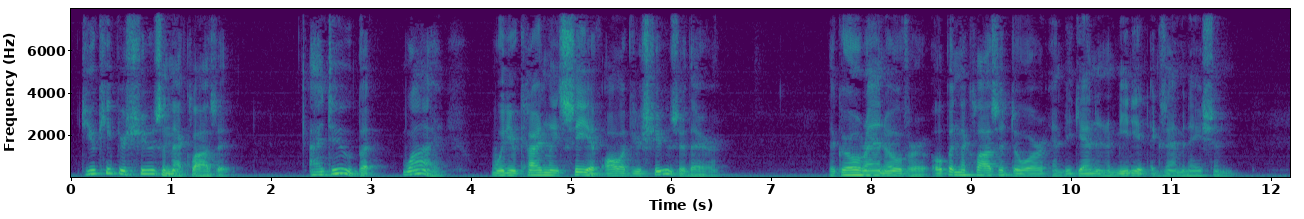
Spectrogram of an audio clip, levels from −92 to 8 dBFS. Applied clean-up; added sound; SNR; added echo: none; none; none; none.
